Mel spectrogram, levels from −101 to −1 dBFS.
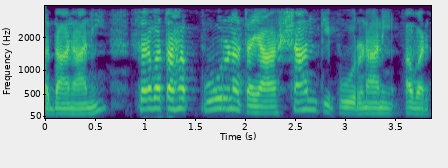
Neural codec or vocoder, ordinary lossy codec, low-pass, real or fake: codec, 16 kHz, 8 kbps, FreqCodec, larger model; none; 3.6 kHz; fake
